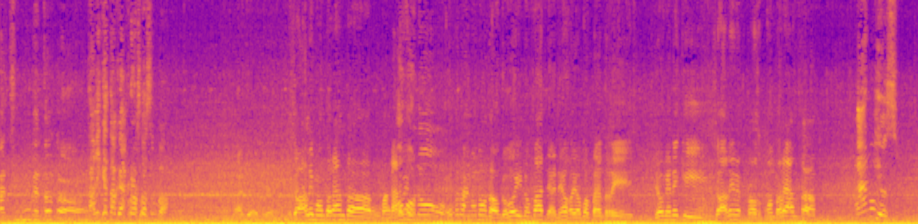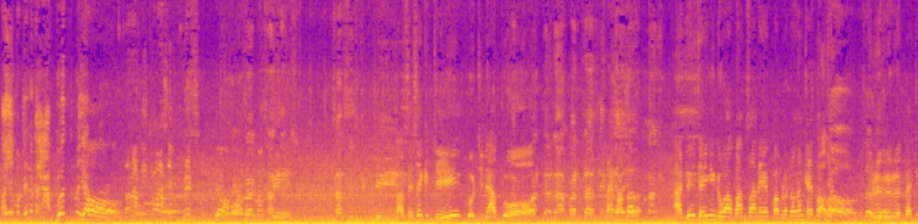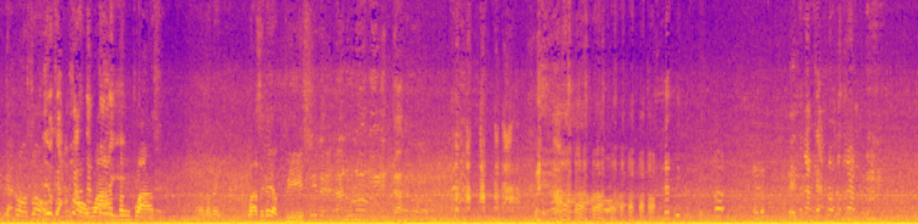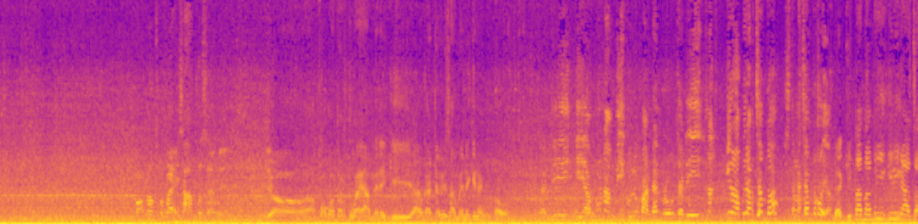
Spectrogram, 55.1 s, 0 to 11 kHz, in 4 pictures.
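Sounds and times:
people talking: 0.0 - 2.7, 3.4 - 40.9, 43.2 - 55.0
car engine and road noise: 0.0 - 55.0
vehicle rumble from inside: 0.0 - 55.0.

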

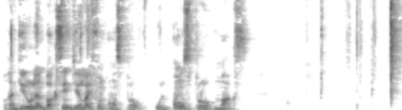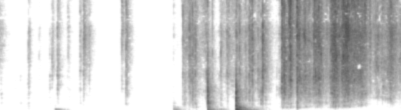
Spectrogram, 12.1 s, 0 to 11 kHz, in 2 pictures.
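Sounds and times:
plastic wrap crinkling: 5.2 - 12.0.

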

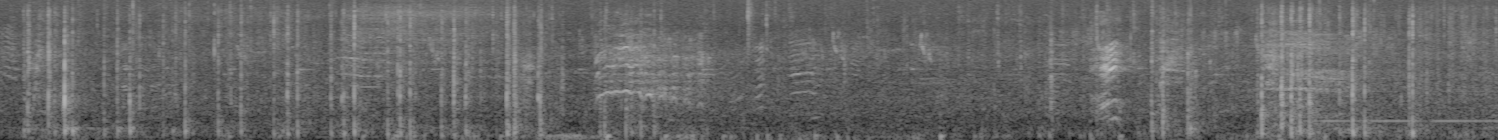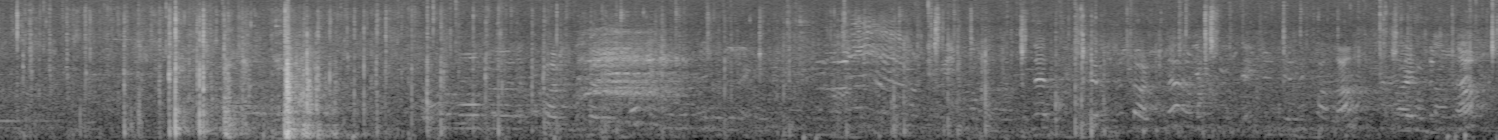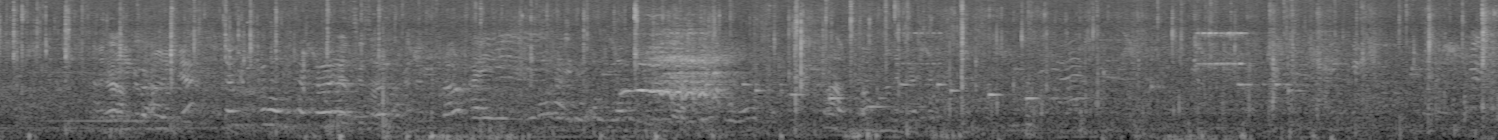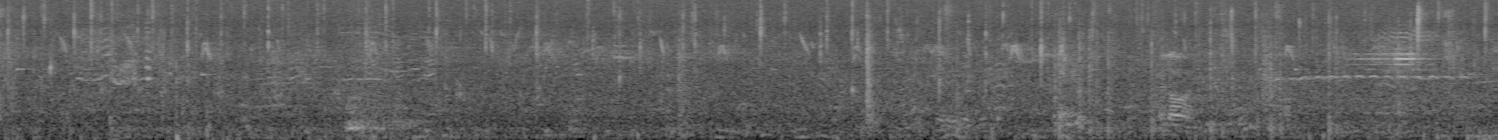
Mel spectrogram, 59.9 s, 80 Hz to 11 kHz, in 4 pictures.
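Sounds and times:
horse hoofbeats on sand: 0.2 - 6.7, 9.2 - 49.1
faint voices: 10.5 - 59.9.

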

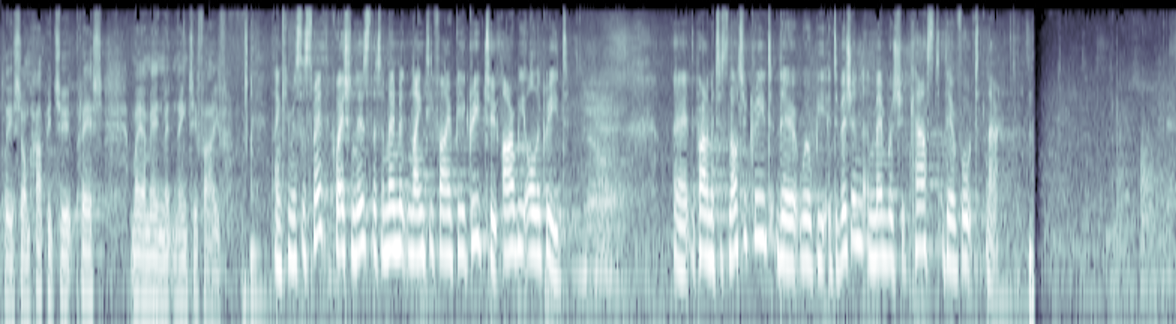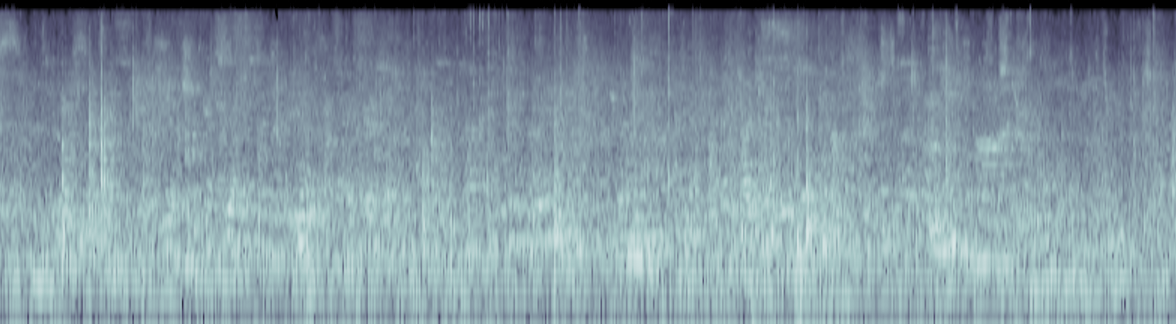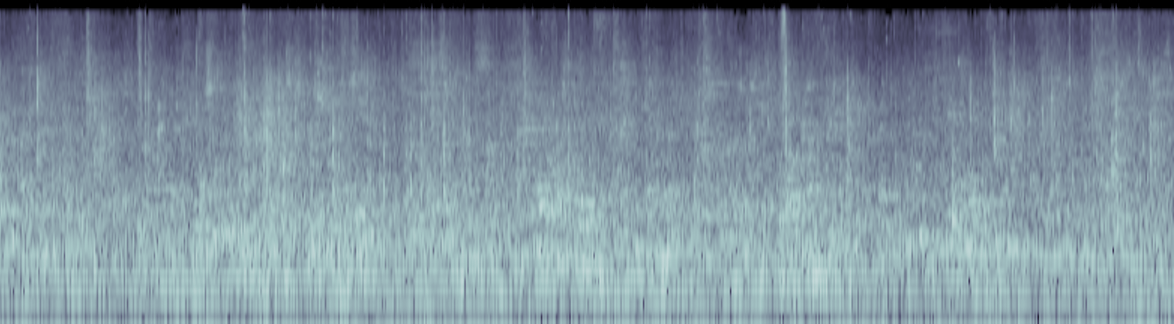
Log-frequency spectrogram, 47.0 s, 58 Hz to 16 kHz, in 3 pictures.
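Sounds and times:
murmur of voices: 0.0 - 47.0.

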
